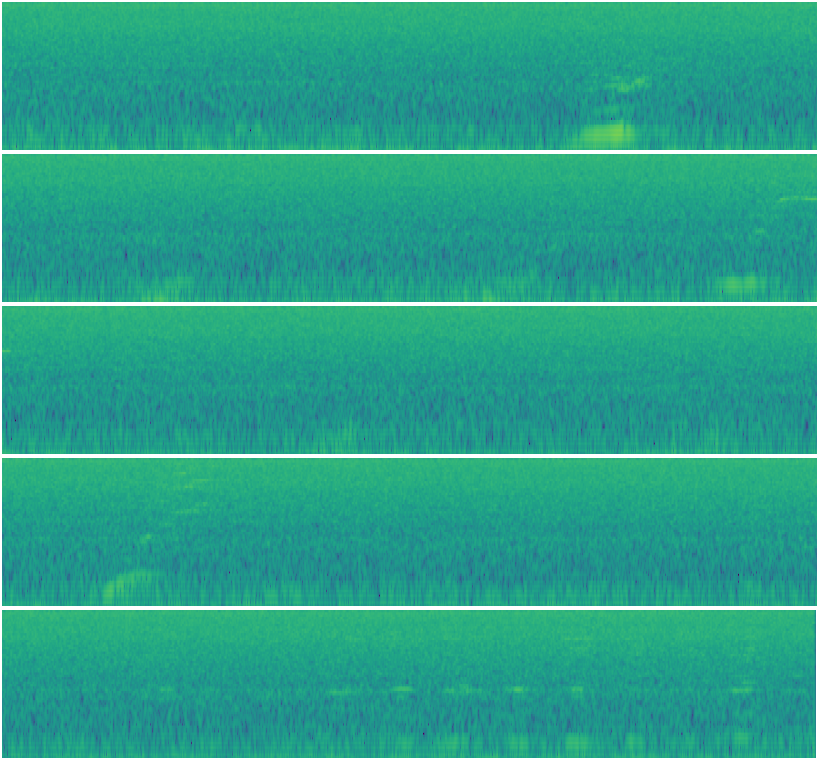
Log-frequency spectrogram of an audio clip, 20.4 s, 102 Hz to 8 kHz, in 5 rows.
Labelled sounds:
7.9	8.2	humpback whale, 1.9 to 2.3 kHz

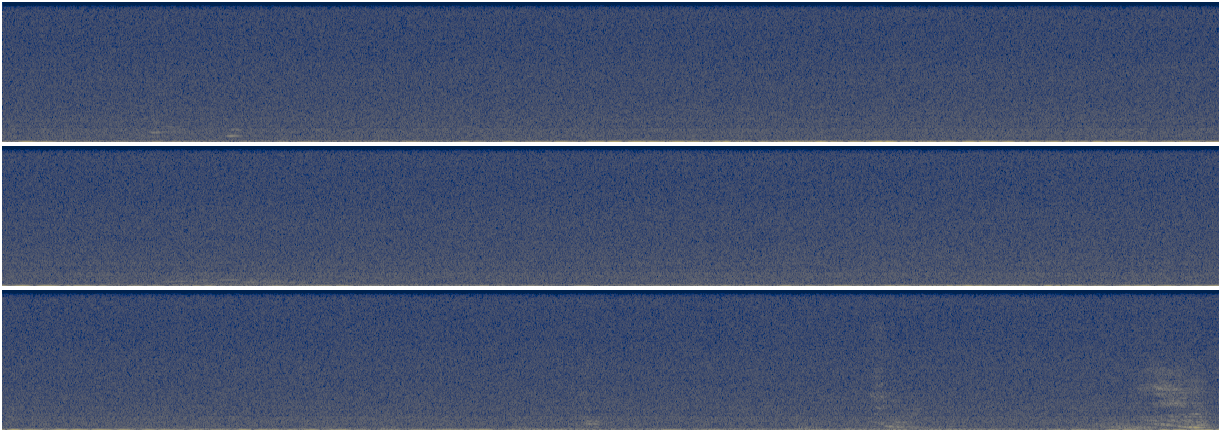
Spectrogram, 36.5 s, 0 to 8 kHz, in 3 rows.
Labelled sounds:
35.7	36.2	humpback whale, 1.3 to 2.6 kHz

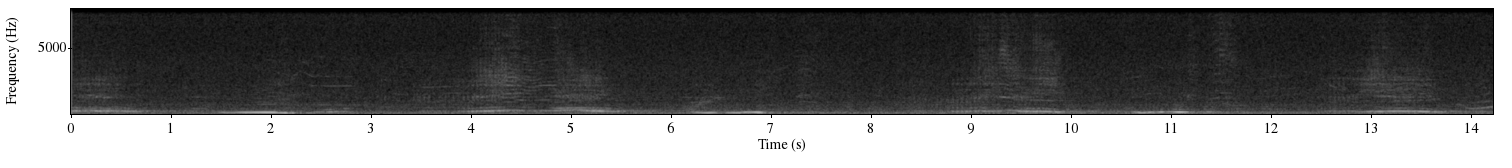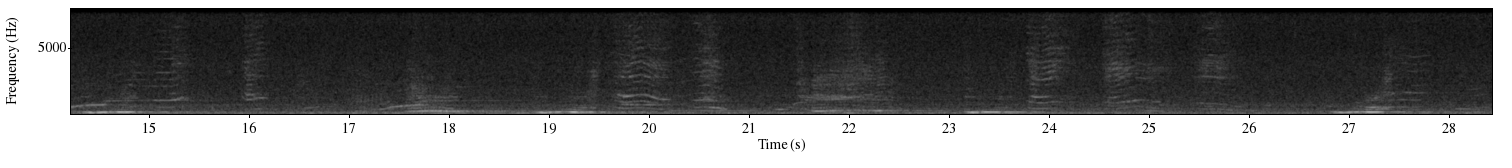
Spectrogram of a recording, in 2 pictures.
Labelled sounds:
0.2	0.4	humpback whale, 1.2 to 1.5 kHz
2.3	2.8	humpback whale, 2.1 to 3.2 kHz
3.5	3.8	humpback whale, 2.0 to 2.1 kHz
4.5	5.3	humpback whale, 1.1 to 2.7 kHz
6.2	6.5	humpback whale, 0.80 to 1.1 kHz
9.2	9.9	humpback whale, 0.99 to 2.8 kHz
12.8	13.3	humpback whale, 1.3 to 2.4 kHz
14.9	16.2	humpback whale, 0.83 to 4.4 kHz
17.8	18.1	humpback whale, 0.99 to 1.4 kHz
19.6	20.7	humpback whale, 0.80 to 5.3 kHz
21.5	22.1	humpback whale, 1.1 to 1.5 kHz
23.8	25.0	humpback whale, 0.80 to 5.8 kHz
25.4	25.8	humpback whale, 0.80 to 2.9 kHz
27.5	27.8	humpback whale, 1.1 to 4.5 kHz

